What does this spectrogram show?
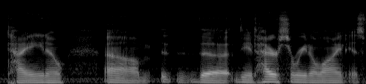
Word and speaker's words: Taino: Yes, it's pronounced Taino.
